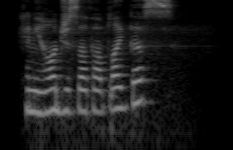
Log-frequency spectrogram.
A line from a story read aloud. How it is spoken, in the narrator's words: Jared asks, voice a low, wrecked murmur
